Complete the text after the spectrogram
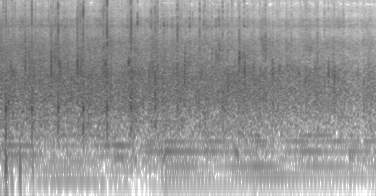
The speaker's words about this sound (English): Give the Lord a big hand clap right now.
